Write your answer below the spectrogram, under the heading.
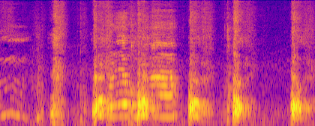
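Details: Domestic Rottweiler barking to demand affection: a brief whine opens, then a run of sharp, harsh barks, about five in four seconds at an uneven pace, each loud and abrupt. A woman talks nearby.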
